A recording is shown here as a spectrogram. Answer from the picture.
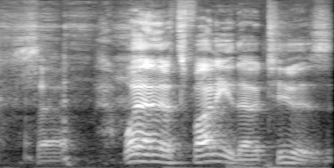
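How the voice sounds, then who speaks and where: Noticeable background noise surrounds the recording. A man speaks with an American accent. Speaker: auctioneer. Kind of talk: podcast interview answer. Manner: casual, conversational.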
